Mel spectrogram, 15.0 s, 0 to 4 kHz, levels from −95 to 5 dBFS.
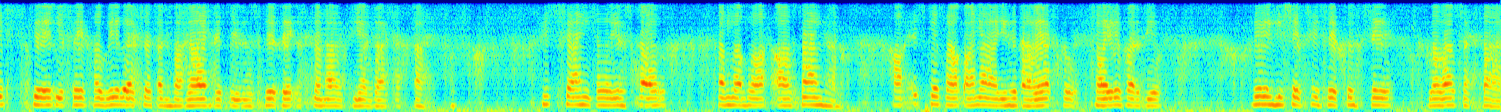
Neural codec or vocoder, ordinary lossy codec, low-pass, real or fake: codec, 16 kHz, 0.5 kbps, FreqCodec, smaller model; none; 3.6 kHz; fake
